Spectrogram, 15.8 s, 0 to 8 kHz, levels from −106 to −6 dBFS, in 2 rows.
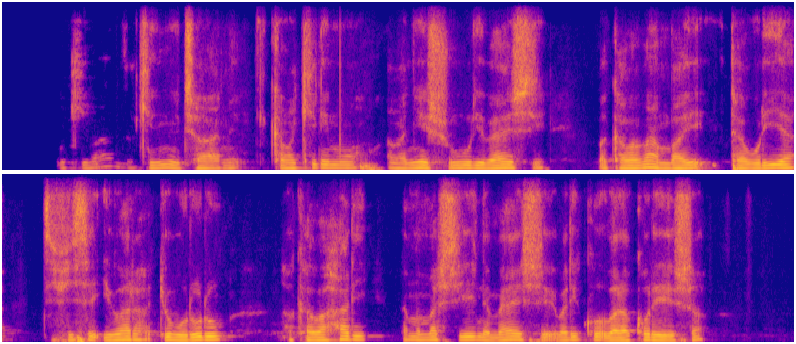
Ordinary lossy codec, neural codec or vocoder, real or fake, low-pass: Opus, 32 kbps; codec, 16 kHz, 8 kbps, FreqCodec, larger model; fake; 7.2 kHz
